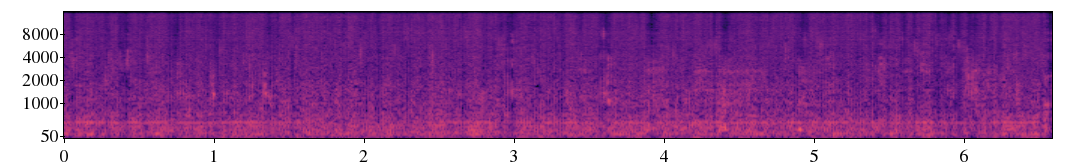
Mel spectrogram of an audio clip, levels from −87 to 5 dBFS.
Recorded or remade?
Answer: remade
